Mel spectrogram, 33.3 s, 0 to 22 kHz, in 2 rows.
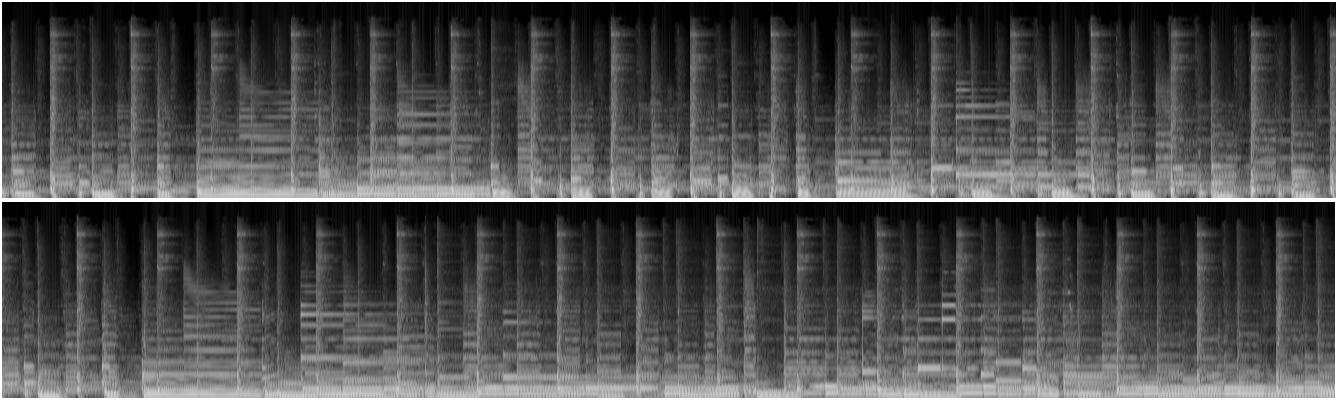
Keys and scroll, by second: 3.5 ctrl+c, 5.4 ctrl+v, 14.1 shift+space, 14.2 Escape, 21.6 Delete, 32.5 m.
